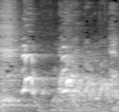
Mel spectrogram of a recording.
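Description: Dogs in a row of kennels at a mountain home bark in two or three short, close yips and barks, with a brief pause between them.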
